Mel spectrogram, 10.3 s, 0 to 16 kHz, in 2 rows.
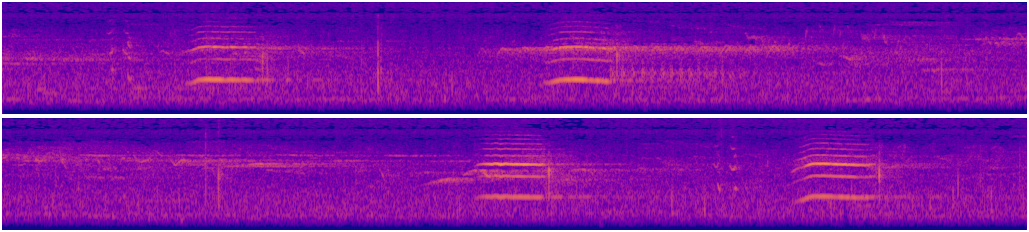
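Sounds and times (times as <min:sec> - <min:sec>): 
Eurasian jay calling: 0:00.9 - 0:01.4, 0:02.7 - 0:03.2, 0:09.1 - 0:09.6.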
